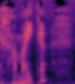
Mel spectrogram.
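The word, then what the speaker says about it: D'yer Mak'er: Este corte sería un indisimulado homenaje a ese sonido, la canción escrita Dire Maker, pero pronunciada Jamaica.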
